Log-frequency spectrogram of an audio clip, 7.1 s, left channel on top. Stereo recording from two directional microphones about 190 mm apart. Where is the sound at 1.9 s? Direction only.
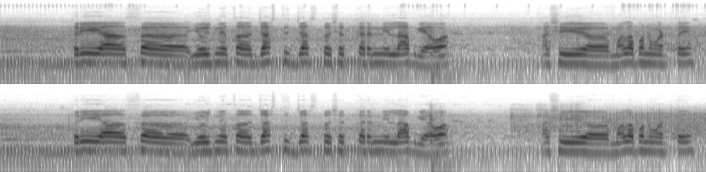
10° right (ahead or behind).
